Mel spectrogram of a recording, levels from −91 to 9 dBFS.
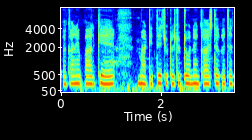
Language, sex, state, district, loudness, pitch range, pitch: Bengali, female, Assam, Hailakandi, -17 LUFS, 225-235 Hz, 230 Hz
